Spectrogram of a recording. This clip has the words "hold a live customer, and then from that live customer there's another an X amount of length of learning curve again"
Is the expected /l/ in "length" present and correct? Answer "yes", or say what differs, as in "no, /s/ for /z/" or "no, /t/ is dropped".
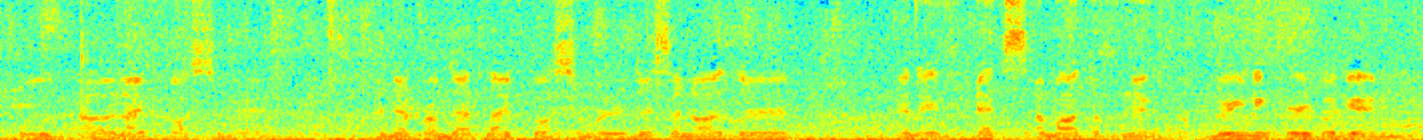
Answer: no, /n/ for /l/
